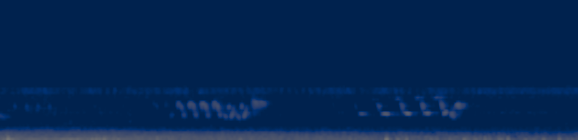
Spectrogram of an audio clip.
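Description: Faint bird calls: a quick run of short high chirps about two seconds in and another about five seconds in, over quiet low background noise.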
